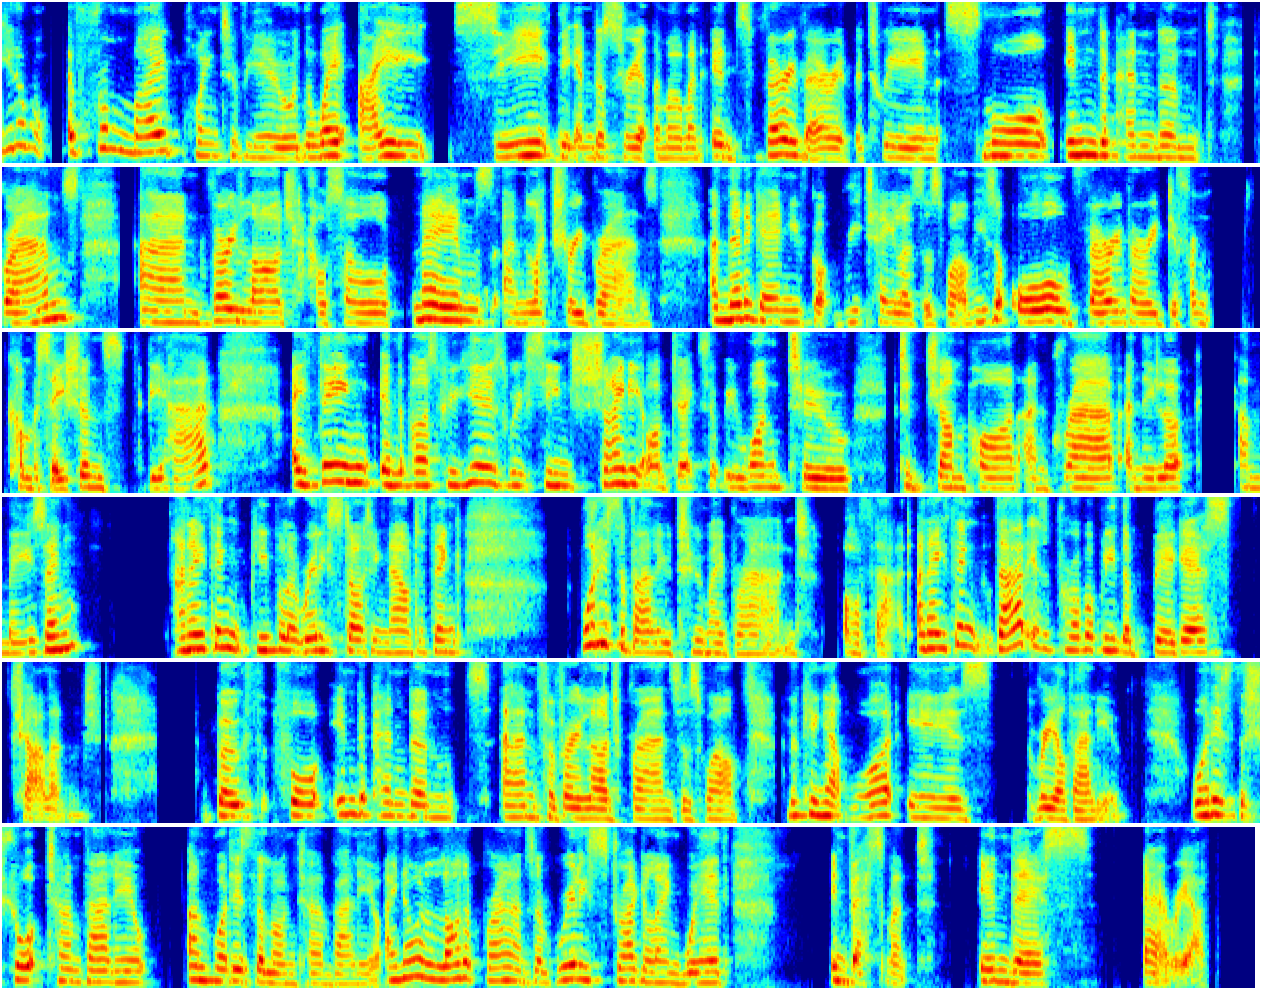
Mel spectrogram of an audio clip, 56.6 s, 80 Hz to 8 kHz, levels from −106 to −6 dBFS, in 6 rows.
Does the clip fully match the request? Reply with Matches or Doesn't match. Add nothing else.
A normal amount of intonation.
Matches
